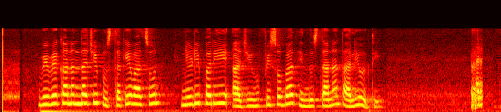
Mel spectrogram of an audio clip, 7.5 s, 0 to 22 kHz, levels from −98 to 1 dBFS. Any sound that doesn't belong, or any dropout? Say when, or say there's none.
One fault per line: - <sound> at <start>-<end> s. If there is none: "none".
- laugh at 7.1-7.3 s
